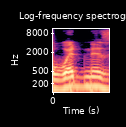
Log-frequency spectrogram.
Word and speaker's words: Wednesday: those people who uh pronounced the the D for the n in Wednesday I do it subtly because I know it really bothers some people when you do weddings Wednesday but I'm a wetness day and February kind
